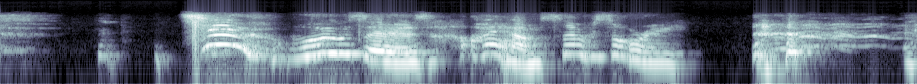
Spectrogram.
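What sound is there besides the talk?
sneeze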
